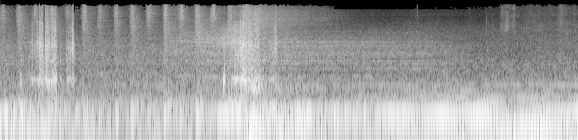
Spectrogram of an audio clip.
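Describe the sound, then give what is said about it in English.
Rough, raspy scraping strokes, several in an uneven rhythm, made to call a moose by imitating a moose rubbing its antlers against brush to clean the velvet off. The strokes fade out, leaving a low steady rumble. “I'm gonna do some calling for a moose right now by scraping, and I'll be imitating what it sounds like when a moose is rubbing his antlers to clean the velvet off.”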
